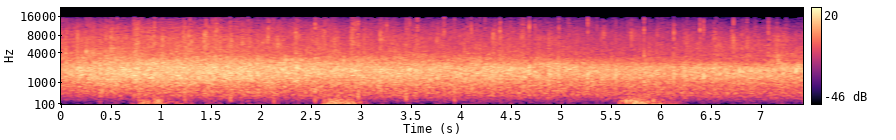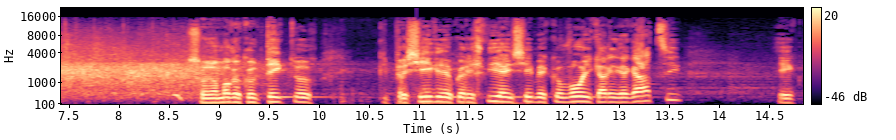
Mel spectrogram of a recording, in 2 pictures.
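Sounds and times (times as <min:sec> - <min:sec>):
audience applause: 0:00.0 - 0:10.2
speech: 0:08.8 - 0:13.8, 0:14.6 - 0:14.8.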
